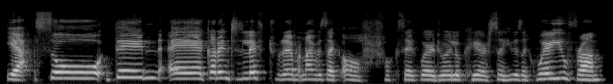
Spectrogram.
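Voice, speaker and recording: A young Irish woman from Cork, talking in a high, quick voice. She tells her stories with gusto and acts out every line of dialogue. Casual podcast chat between friends. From Ireland. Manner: animated storyteller, acts out dialogue. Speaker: podcast co-host.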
